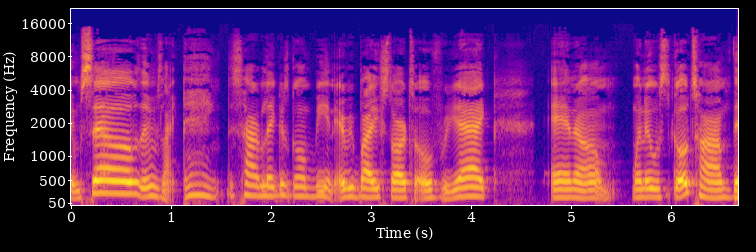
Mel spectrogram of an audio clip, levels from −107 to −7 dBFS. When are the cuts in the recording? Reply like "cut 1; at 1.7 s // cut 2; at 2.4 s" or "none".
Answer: none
